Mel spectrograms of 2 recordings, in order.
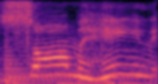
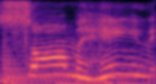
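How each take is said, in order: First: The name is sounded out as it is spelled. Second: The name is sounded out as it is spelled.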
